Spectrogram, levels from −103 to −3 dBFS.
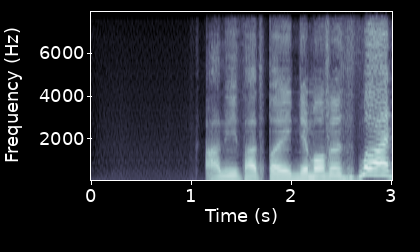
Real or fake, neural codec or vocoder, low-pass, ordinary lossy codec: fake; codec, 16 kHz, 0.5 kbps, FunCodec, trained on Chinese and English, 25 frames a second; none; none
